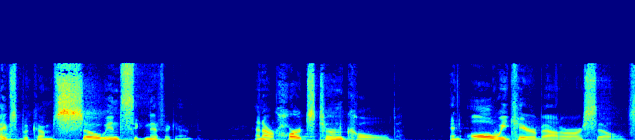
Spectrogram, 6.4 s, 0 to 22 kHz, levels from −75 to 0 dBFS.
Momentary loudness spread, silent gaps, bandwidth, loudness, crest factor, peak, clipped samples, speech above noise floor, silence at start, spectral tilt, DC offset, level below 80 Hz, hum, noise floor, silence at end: 15 LU; none; 12.5 kHz; -25 LUFS; 20 dB; -6 dBFS; under 0.1%; 42 dB; 0 s; -3 dB/octave; under 0.1%; -58 dBFS; none; -68 dBFS; 0 s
